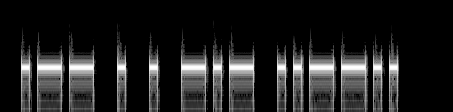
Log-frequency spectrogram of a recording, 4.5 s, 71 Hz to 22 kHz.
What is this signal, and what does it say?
Morse code, heard as a keyed tone, about 15 wpm, 700 Hz. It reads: WEEK?
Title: Sentences from Top 1000 Words - Review Part 6 - 15wpm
